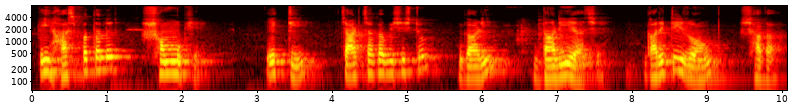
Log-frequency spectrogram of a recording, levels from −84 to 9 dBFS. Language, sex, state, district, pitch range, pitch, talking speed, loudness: Bengali, male, West Bengal, Jalpaiguri, 155-180 Hz, 160 Hz, 70 wpm, -20 LUFS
